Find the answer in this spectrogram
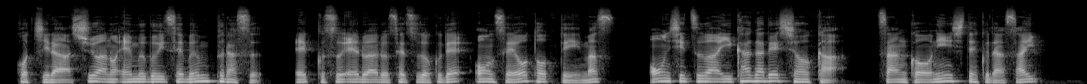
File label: shure mv7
